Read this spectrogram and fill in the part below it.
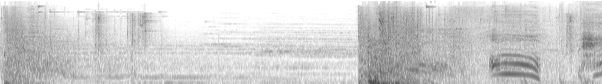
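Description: A single sharp gunshot in the L.A. Noire video game, a loud burst that cuts in abruptly after a quieter stretch, followed by brief whistling tones.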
